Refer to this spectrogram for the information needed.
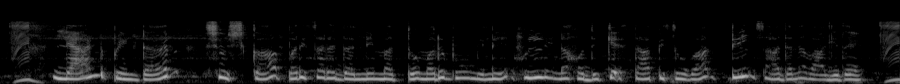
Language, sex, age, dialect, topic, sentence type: Kannada, female, 18-24, Mysore Kannada, agriculture, statement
